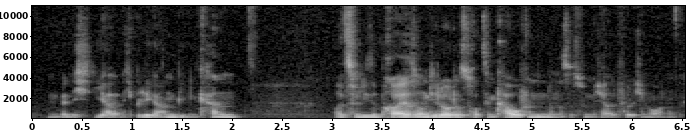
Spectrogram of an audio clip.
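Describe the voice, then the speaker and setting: A man with a very deep, low pitch speaks at a very fast pace in a dark, mellow, somewhat breathy tone. His intonation is fairly even, but his loudness swings widely. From Ruhr area, Germany (Oberhausen). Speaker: music label owner. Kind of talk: casual chat. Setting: at home.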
